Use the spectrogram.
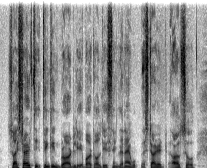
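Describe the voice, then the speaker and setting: Very fast speech in a dark, mellow tone. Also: man. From Pakistan (Karachi). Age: 70s. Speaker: retired psychiatrist. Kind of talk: interview. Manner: halting.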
